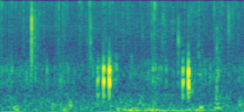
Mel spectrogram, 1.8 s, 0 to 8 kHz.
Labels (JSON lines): {"label": "biophony, damselfish", "recorder": "SoundTrap 500"}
